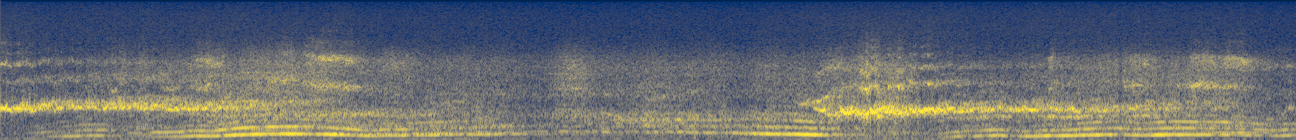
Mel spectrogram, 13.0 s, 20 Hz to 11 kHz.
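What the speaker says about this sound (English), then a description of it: "And Eric Carlson is still ahead of Lang as they clear the gasworks hairpin at the start of their first timed lap of the fall." 1962 Rally Grand Prix cars skidding through the gasworks hairpin, with loud tire squeal and engines rising and falling in long sweeping tones, close by and continuous.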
